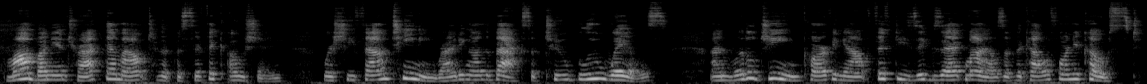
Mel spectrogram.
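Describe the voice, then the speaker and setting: Female storybook reader for young children, teacherly and expressive, speaking directly to her listeners. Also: medium pitch, normal speed, low-quality recording. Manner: animated, addresses young listeners with asides. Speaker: teacher reading aloud to children. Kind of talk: expressive picture-book read-aloud.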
